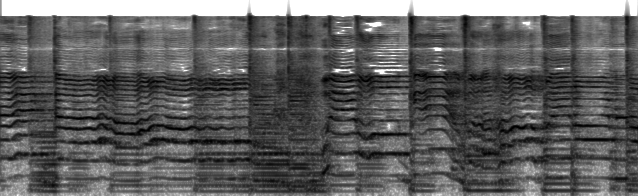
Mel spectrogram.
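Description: A woman singing solo with held, wavering notes, accompanied by her own acoustic guitar.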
